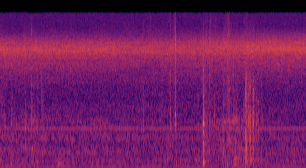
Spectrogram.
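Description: A few light clicks and taps, about three to five seconds in, from a blister-packed toy on its cardboard card being handled and turned over, over a steady background hiss.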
